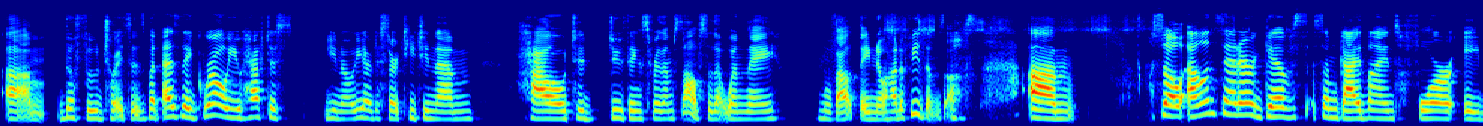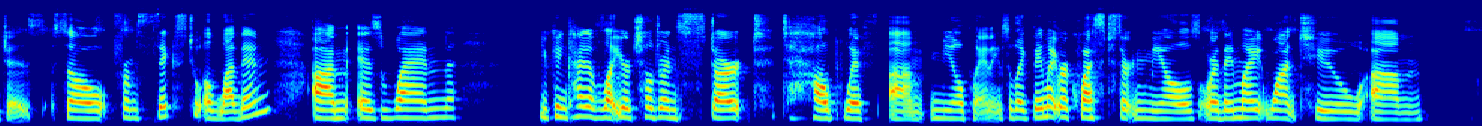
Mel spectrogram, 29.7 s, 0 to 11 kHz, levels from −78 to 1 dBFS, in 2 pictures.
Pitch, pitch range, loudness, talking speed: 215 Hz, 200-235 Hz, -24 LUFS, 165 wpm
